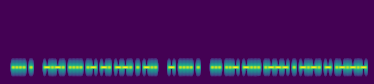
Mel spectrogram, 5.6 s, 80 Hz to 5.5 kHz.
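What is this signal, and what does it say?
Morse code, heard as a keyed tone, about 44 wpm, 600 Hz. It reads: HE CHANGED THE SUBJECT.
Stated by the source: Morse practice at 45 wpm, the novel Never by Ken Follett in English, from CW med Gnister.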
